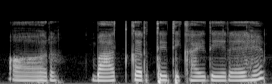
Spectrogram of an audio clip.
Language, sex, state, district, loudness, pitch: Hindi, female, Rajasthan, Jaipur, -16 LUFS, 185 Hz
